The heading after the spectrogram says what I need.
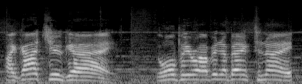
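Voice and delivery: loud, triumphant superhero call; heroic shout. Acted. Hero catching the robbers, loud triumphant shout. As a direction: boom it out like a caped hero.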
